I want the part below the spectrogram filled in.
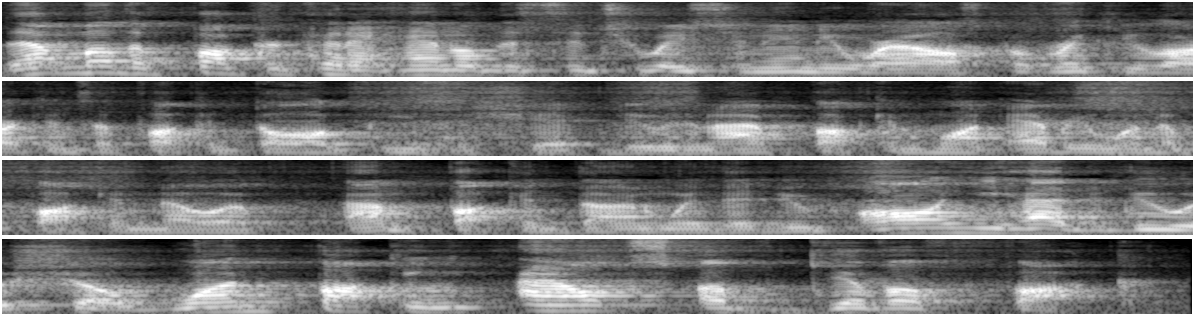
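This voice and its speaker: A man's voice: fairly low pitch, fast, hardly any pauses, bright, forceful tone, roomy sound, poor audio. A man ranting angrily on a livestream, swearing heavily, angry and emotional. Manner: heavy swearing, furious and emotional. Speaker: livestream host.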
